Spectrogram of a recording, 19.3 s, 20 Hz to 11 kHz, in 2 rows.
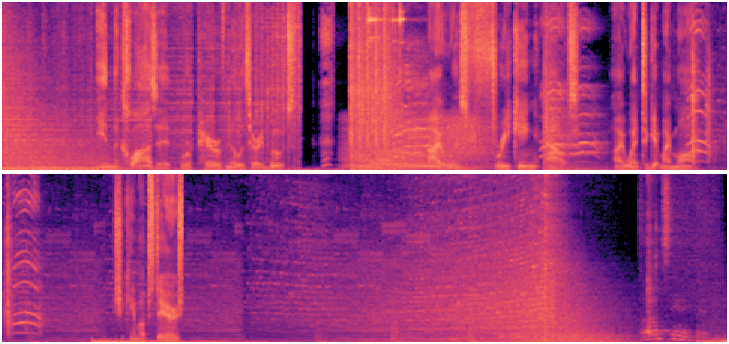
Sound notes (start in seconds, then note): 3.8 gasps; 4.6 gun shots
